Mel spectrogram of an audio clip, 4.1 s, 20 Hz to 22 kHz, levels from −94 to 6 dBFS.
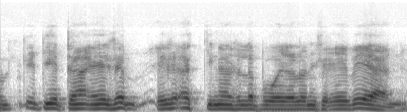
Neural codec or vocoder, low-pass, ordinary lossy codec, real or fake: vocoder, 44.1 kHz, 128 mel bands every 256 samples, BigVGAN v2; 19.8 kHz; Opus, 32 kbps; fake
